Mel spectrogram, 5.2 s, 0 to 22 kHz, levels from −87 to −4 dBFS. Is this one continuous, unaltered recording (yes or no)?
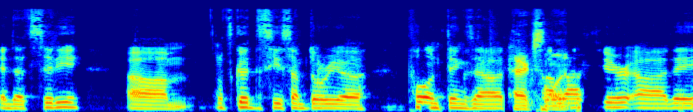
no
